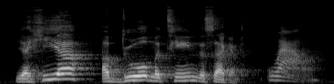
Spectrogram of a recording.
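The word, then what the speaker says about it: Yahya: first name yeah it's it's y-a-y-a but it's pronounced yahia abdul mateen ii got it he's a great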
